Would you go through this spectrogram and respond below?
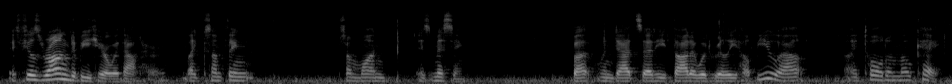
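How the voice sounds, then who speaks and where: A woman's voice: sits low, noisy background, close to an everyday voice. A woman playing a protective, caring young boy, a capable big brother, in a family audio drama, speaking in an earnest, reassuring way.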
